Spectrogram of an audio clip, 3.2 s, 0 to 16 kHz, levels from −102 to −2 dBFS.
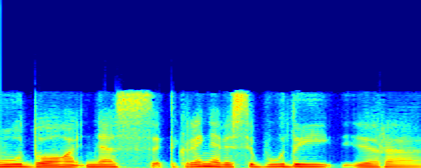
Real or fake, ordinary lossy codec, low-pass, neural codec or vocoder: fake; AAC, 48 kbps; 7.2 kHz; codec, 16 kHz, about 1 kbps, DyCAST, with the encoder's durations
